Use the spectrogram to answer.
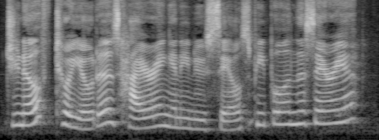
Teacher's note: notice that her intonation rises at the end of this yes or no question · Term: rising intonation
